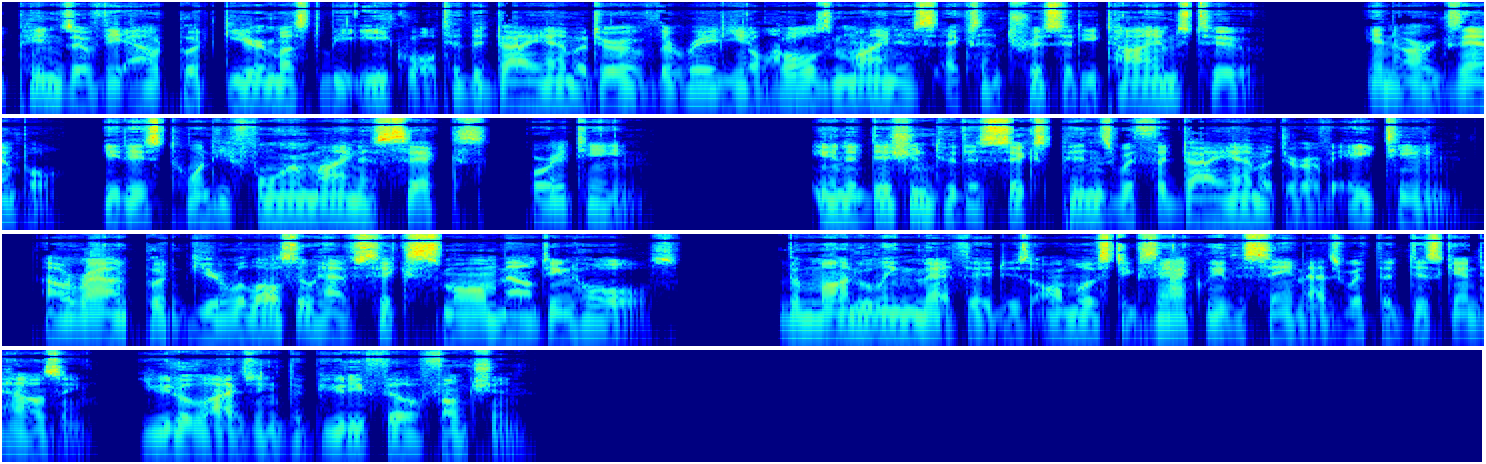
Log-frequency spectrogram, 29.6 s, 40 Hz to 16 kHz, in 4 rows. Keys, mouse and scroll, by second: 6.3 g, 10.7 Tab, 12.7 shift+d, 14.6 shift+d, 16.0 shift+d, 17.6 shift+d, 19.1 shift+d, 20.4 a, 20.6 a, 21.1 e, 23.2 f, 24.0 a, 29.4 shift+a.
